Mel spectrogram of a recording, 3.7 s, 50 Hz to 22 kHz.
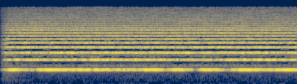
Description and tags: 11-synSTRINGS90s-¬SW
synth string ensemble multisample in 4ths made on reason (2.5)
e4, multisample, strings, synth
